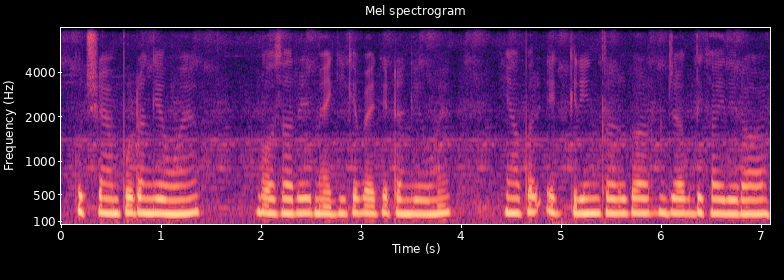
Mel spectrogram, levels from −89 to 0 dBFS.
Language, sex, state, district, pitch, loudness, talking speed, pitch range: Hindi, female, Bihar, Kishanganj, 220 Hz, -14 LUFS, 205 wpm, 215-225 Hz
